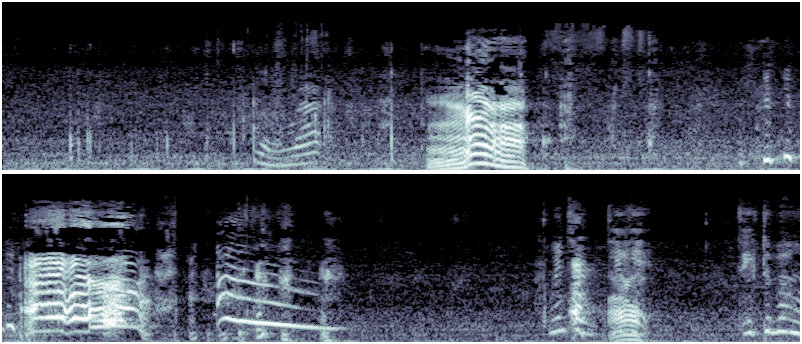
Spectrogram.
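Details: Huskies talking in a home, drawn-out yowling and whining calls with rising and falling harmonic sweeps, several bursts over twelve seconds, a woman's speech and background music between them.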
